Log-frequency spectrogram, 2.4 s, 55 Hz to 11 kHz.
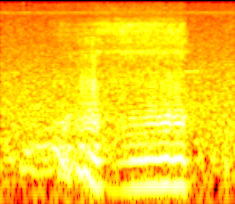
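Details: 9-month-old Pitbull asleep: a single long, low, buzzing snore over steady background hiss; snoring.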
